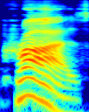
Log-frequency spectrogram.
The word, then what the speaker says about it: kraz: Aramaic it's that word "kraz," K-R-A-Z, kraz. Kraz, I guess you pronounce it. There's a schwa in there.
